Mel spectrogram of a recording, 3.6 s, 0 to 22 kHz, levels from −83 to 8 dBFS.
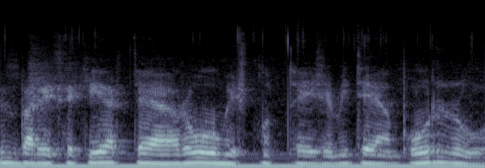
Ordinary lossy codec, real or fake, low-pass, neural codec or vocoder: MP3, 64 kbps; real; 14.4 kHz; none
